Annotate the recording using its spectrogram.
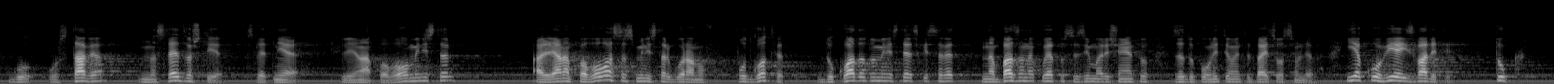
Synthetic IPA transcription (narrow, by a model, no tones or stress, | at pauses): ɡo | ost̪avʲjə | nɐslɛd̪vɐʃt̪ijɐ̰ | slɛt̪nɛjɛ̰ | lianə̰pɐvˠɔvɐminist̪əɾ | ɐ̰lʲianɐpɐvˠɔvəsəsminist̪əɾɡoɾanof | pod̪ɡɔt̪vʲət̪ | d̪oklˠad̪əd̪ominist̪ɛɾskiəsɐvɛt̪̚ | nɐbazɐnɐkojat̪osɛvziməɾɛʃɛniɛt̪o | zɐd̪opɐlˠnit̪ɛlˠnit̪ɛd̪vajsɛɔsɛmlɛvɐ | iɐkoviɛizvad̪ɛt̪ɛ | t̪uk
